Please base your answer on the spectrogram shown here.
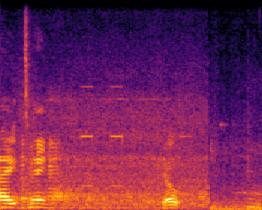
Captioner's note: telecom beeps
